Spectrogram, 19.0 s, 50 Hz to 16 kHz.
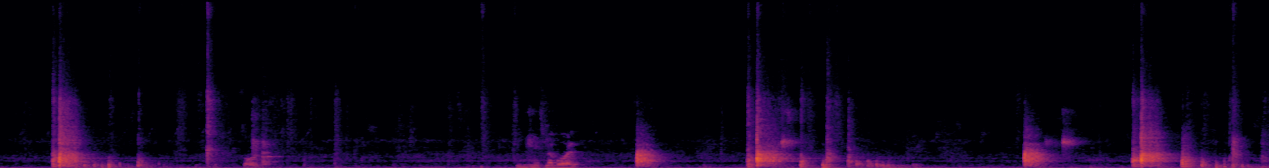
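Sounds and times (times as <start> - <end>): ball bouncing on tiled floor: 11.2 - 13.7, 17.7 - 19.0.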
